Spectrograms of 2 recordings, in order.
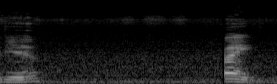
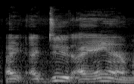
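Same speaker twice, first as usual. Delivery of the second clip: ordinary delivery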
